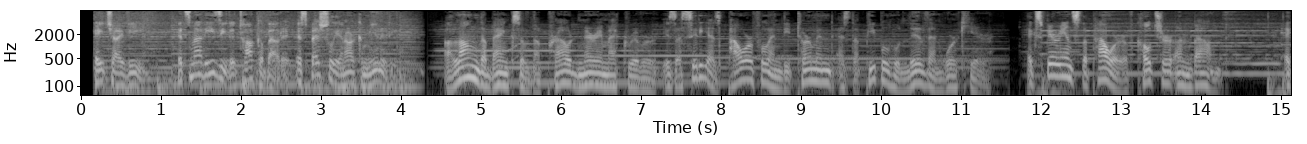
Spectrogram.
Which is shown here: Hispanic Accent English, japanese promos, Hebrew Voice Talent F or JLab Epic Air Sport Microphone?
Hispanic Accent English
